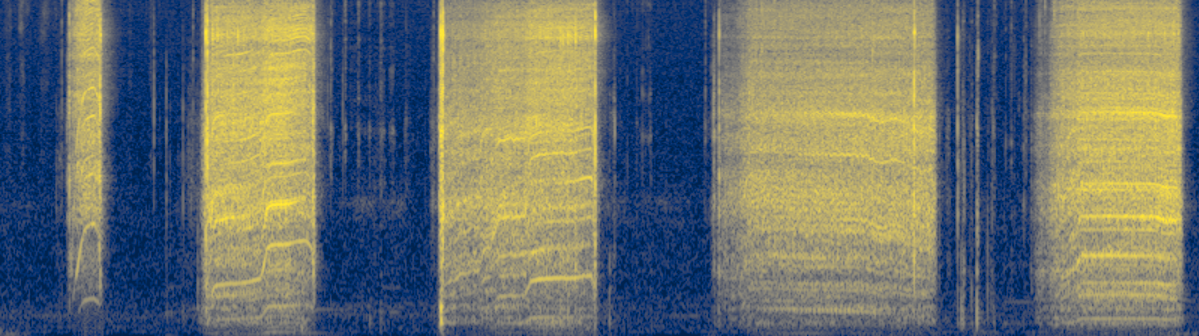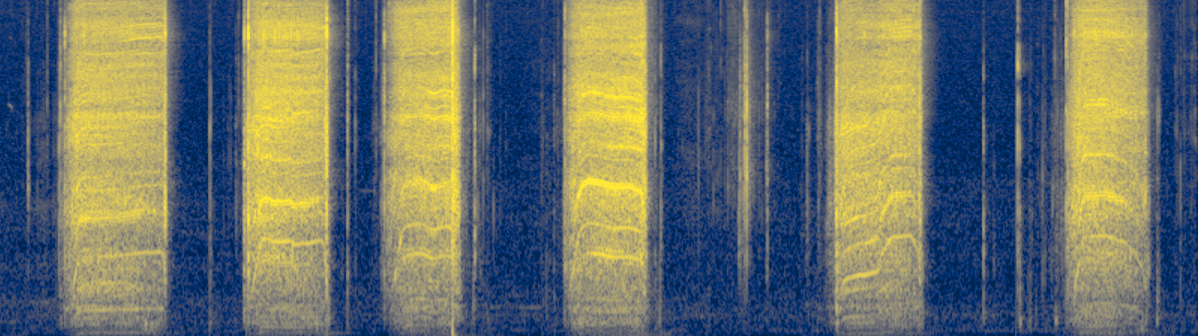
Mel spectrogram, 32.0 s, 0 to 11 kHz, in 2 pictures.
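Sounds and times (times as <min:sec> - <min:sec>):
power drill driving screws: 0:00.9 - 0:01.5, 0:02.7 - 0:04.3, 0:05.9 - 0:08.1, 0:09.6 - 0:12.6, 0:13.9 - 0:15.8, 0:16.8 - 0:18.3, 0:19.3 - 0:20.5, 0:21.1 - 0:22.2, 0:23.6 - 0:24.8, 0:27.1 - 0:28.4, 0:30.2 - 0:31.4.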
